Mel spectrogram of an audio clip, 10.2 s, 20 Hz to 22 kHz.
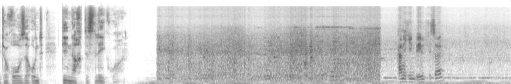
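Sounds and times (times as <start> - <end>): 
speech: 0.0 - 2.6, 8.0 - 9.0
streetcar rolling along rails with rumble and rattle: 3.2 - 10.2
thin metallic streetcar wheel squeal on rails: 4.6 - 7.7.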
